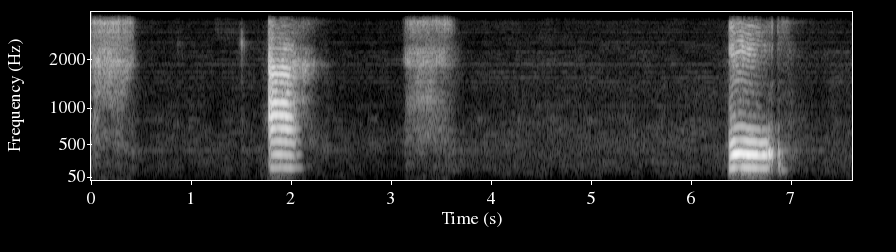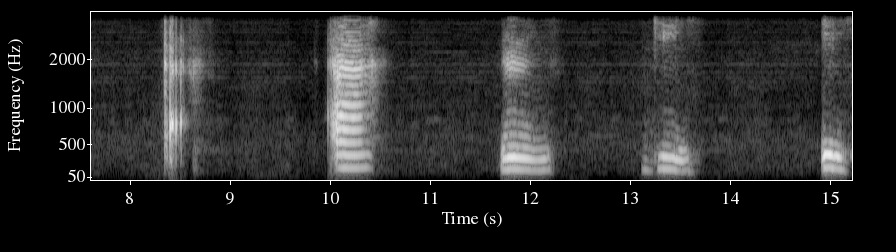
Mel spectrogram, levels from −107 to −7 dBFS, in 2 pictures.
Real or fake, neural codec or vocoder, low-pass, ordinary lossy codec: fake; codec, 44.1 kHz, 2.6 kbps, SNAC; 3.6 kHz; none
